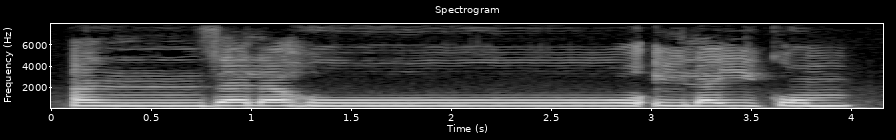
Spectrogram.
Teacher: یہ مد صلہ کبریٰ ہے تو ہم اپنی آواز 4 مد کے برابر لمبی کریں گے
